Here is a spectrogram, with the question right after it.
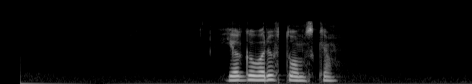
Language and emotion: Russian, neutral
